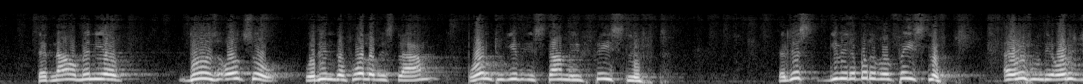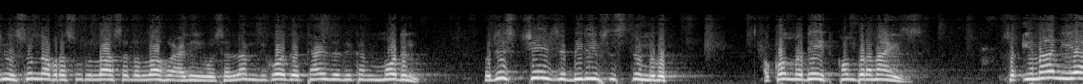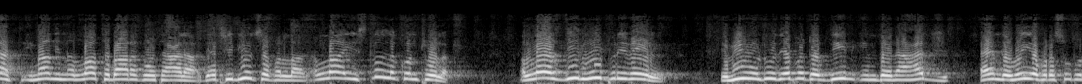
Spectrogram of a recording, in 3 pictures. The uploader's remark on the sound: Jumuah Lecture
